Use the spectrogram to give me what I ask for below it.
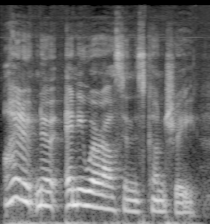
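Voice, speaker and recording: Lively woman telling stage stories. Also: mid-range voice, a little fast. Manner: lively, teasing, laughs through stories. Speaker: pantomime actress. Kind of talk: anecdotal interview.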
